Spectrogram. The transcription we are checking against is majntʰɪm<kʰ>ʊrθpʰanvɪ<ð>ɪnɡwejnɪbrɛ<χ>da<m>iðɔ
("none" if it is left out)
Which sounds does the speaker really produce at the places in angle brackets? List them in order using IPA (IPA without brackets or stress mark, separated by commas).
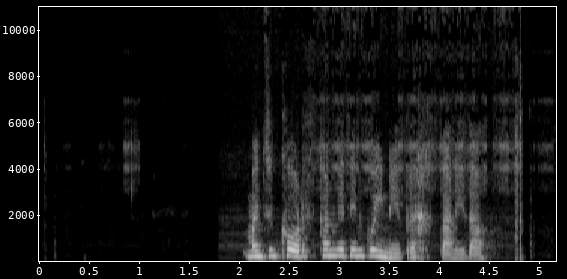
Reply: kʰ, ð, χ, n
